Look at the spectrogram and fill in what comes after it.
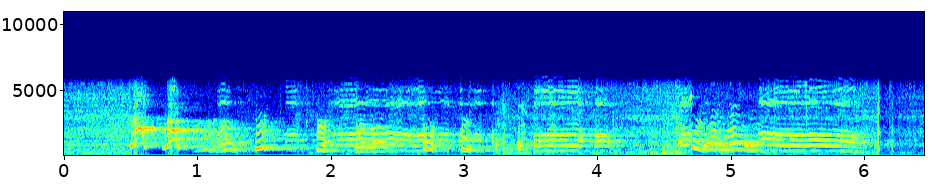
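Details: Female Border Collie playing with her rubber chicken, giving high whining yips and whimpers with sliding harmonic tones, several short bursts, while a person asks about her chicken.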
